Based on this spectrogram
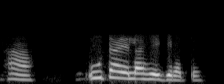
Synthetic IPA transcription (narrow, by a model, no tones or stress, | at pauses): hãː | uːʈɐɛlːɐɦeːɡiɾɐt̪ːe̞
